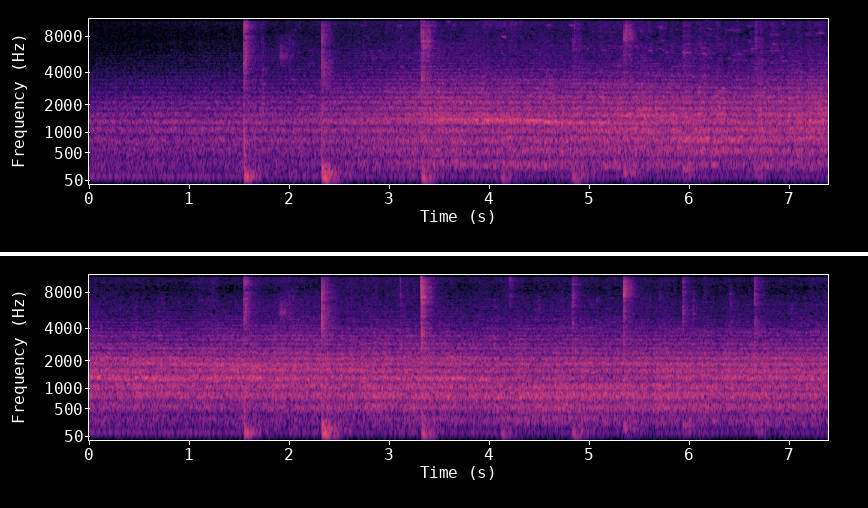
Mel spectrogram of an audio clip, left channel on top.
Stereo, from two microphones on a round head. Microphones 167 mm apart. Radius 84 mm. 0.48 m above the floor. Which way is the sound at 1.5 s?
10° left (ahead or behind).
